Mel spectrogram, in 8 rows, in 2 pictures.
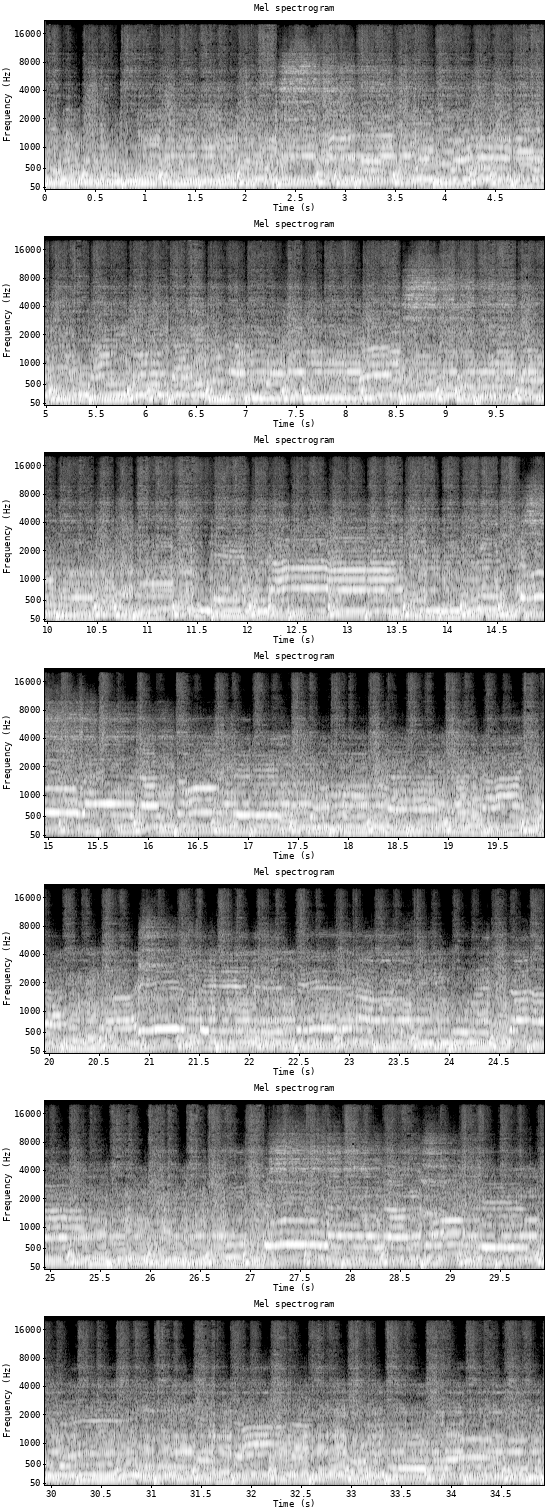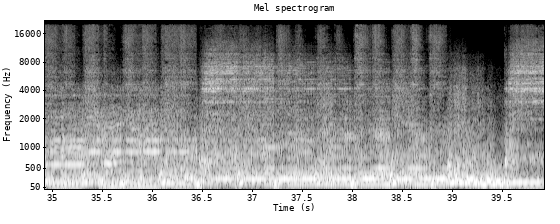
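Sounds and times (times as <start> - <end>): drum kit: 0.0 - 39.9
electric guitar: 0.0 - 39.9
person singing: 0.0 - 39.9.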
